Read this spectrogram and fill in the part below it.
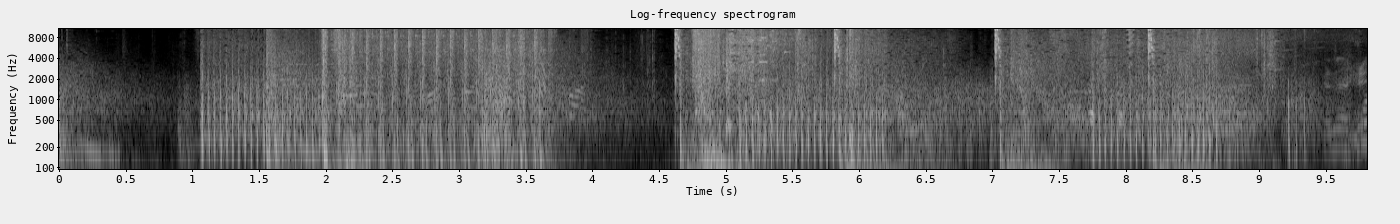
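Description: Rapid automatic gunfire in Apex Legends, loud and close, with long sustained bursts, a brief pause near the middle, then more heavy firing. A voice talks over the shots.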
